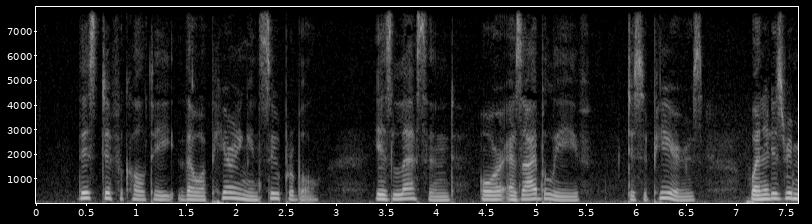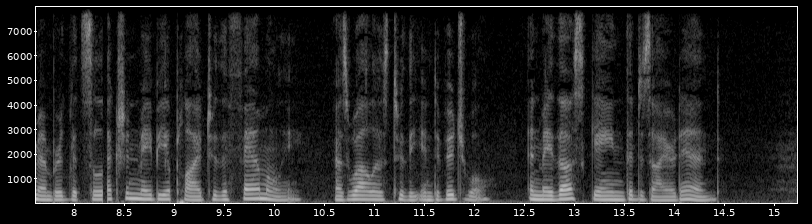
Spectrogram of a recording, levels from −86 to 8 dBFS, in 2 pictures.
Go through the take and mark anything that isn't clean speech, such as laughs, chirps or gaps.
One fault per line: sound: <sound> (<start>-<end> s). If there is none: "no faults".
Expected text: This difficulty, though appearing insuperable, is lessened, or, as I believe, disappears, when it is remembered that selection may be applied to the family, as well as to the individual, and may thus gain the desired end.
sound: dropout (8.3-8.3 s)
